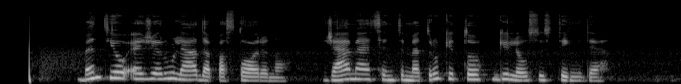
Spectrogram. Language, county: Lithuanian, Vilnius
